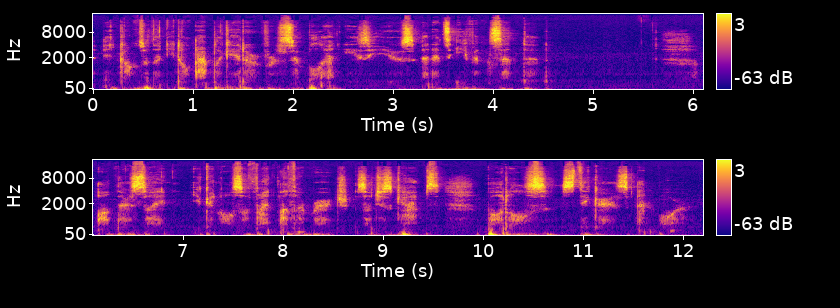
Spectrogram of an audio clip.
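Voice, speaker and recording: Whispering woman, ASMR narration. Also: fairly bright tone. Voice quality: whispered, unvoiced and breathy. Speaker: video host reading a sponsor message.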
